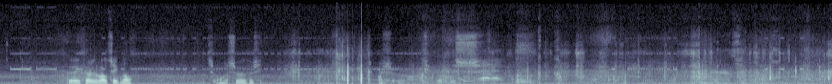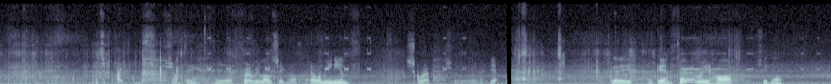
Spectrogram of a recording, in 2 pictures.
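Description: A metal detector beeps and warbles.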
